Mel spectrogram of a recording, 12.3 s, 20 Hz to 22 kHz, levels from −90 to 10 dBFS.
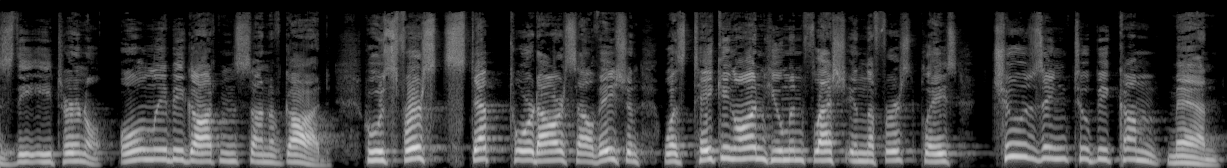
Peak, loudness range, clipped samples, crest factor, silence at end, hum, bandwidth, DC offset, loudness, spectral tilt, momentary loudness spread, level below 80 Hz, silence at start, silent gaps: -2 dBFS; 4 LU; under 0.1%; 16 dB; 0.1 s; none; 17 kHz; under 0.1%; -19 LUFS; -5.5 dB/octave; 9 LU; -72 dBFS; 0 s; none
